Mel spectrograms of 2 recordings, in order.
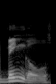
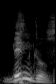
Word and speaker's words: Bengals: and more bingos but I would hear Bangles right like oh it's the Bengals but I do like well that's the thing from your region y'all say bingo bingos yeah right which is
